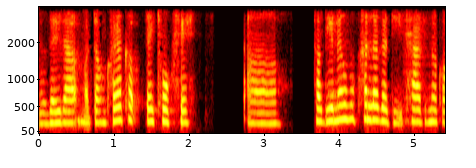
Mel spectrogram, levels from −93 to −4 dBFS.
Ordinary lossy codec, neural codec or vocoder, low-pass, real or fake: AAC, 24 kbps; codec, 16 kHz, 1.1 kbps, Voila-Tokenizer; 3.6 kHz; fake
